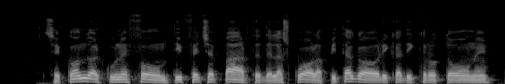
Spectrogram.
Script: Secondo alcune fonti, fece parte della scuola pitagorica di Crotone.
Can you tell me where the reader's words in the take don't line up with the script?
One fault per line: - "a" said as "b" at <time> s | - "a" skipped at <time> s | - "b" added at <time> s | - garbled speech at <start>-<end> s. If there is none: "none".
none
